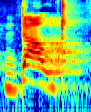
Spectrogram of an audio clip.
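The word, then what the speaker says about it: doubt: डाउट।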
